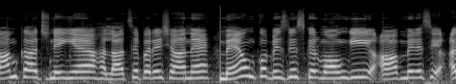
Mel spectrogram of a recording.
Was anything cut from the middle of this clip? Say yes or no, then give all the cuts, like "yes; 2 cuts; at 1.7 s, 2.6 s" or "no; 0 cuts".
yes; 1 cut; at 2.2 s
